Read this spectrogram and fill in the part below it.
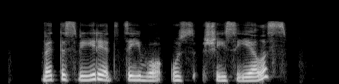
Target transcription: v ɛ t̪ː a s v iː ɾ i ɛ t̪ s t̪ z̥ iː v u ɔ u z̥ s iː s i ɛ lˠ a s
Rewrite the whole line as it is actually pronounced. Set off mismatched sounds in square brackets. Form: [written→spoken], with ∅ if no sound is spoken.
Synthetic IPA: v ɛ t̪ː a s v iː ɾ i ɛ t̪ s [t̪→d̪] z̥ iː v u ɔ u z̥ [s→ʃ] iː s i ɛ lˠ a s

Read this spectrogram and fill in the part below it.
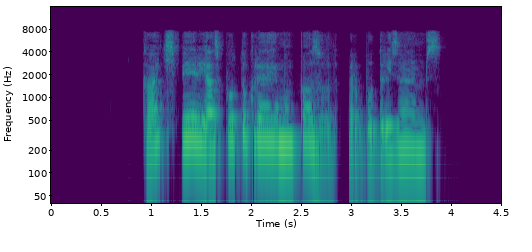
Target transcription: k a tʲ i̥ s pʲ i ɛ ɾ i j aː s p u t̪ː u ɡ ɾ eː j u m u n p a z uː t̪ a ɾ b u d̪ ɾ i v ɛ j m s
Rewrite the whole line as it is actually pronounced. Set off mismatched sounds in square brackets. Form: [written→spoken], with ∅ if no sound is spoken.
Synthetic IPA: k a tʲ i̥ s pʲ i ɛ ɾ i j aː s p u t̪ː u [ɡ→k] ɾ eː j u m u n p a z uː [t̪→d̪] a ɾ b u d̪ ɾ i [v→z] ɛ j m s

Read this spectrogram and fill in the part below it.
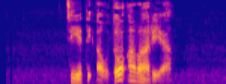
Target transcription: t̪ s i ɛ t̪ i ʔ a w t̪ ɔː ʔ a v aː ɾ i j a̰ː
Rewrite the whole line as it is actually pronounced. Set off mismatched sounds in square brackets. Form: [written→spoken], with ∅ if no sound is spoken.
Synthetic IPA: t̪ s i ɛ t̪ i ʔ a w t̪ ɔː ʔ a v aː ɾ i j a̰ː

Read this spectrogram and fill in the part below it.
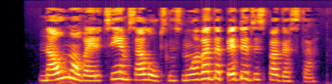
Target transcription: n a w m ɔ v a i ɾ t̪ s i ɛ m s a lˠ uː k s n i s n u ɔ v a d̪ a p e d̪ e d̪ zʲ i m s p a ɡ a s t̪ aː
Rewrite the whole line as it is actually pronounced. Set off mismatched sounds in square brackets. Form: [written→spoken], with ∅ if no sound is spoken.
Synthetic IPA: n a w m ɔ v a i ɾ t̪ s i ɛ m s a lˠ uː k s n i s n u ɔ v a d̪ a p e d̪ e d̪ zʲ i [m→∅] s p a ɡ a s t̪ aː

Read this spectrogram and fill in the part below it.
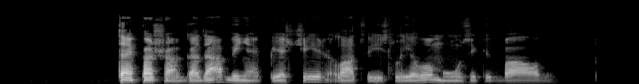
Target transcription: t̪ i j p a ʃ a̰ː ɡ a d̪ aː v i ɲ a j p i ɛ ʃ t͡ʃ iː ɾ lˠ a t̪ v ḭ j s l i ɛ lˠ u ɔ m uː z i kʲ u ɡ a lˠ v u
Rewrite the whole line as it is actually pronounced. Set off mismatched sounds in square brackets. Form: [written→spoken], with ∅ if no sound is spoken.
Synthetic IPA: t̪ [i→a] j p a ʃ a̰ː ɡ a d̪ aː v i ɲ a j p i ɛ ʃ t͡ʃ iː ɾ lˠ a t̪ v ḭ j s l i ɛ lˠ u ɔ m uː z i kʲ u [ɡ→b] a lˠ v u

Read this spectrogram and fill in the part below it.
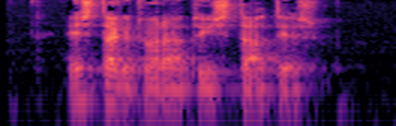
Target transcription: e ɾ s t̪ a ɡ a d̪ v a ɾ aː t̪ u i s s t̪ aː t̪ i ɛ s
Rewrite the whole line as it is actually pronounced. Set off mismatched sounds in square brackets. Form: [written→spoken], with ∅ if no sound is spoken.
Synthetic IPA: e [ɾ→∅] s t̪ a ɡ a [d̪→t̪] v a ɾ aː t̪ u i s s t̪ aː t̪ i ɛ s

